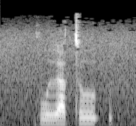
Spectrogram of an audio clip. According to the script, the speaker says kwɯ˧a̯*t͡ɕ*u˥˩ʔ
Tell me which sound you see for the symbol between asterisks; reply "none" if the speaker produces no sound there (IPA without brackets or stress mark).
t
